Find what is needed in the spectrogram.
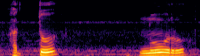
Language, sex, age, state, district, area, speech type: Kannada, male, 18-30, Karnataka, Raichur, urban, spontaneous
